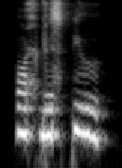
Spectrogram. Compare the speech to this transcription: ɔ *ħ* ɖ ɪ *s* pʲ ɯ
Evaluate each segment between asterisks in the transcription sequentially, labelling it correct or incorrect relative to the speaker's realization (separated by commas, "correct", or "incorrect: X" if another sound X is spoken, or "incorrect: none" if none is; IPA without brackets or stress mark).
correct, correct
